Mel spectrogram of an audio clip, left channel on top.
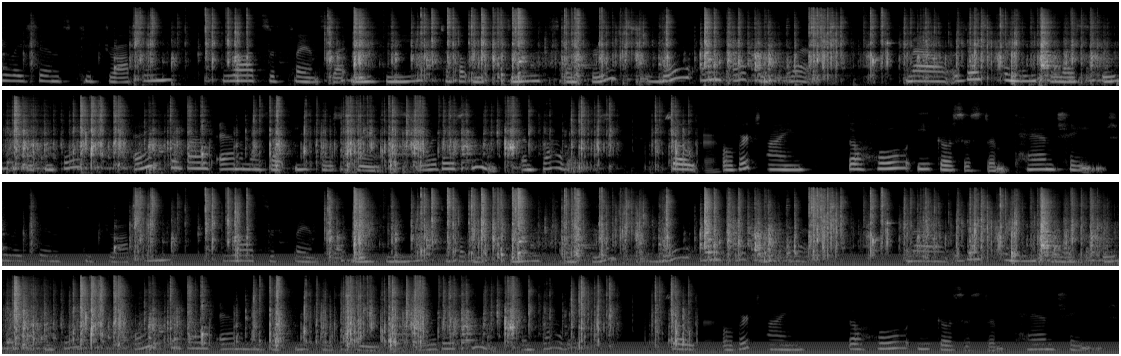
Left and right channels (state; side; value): noise; right; hum, 18 dB below the sound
